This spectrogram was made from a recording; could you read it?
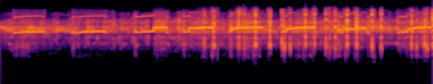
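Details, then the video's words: Edible-nest swiftlet roosting sound for attracting swiftlets: high whistled notes, some in pairs, repeat about twice per second over a rapid buzzy twittering chatter that grows denser toward the end. "Suara inap original"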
